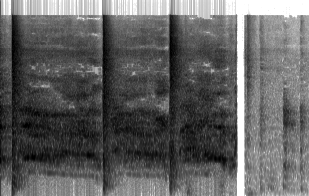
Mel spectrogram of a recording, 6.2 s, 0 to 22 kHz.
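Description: Three loud smacks, about 0.3, 2 and 3.4 seconds in, each followed by a long drawn-out yell, ending abruptly at about three-quarters of the way through; only a few faint short sounds follow.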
